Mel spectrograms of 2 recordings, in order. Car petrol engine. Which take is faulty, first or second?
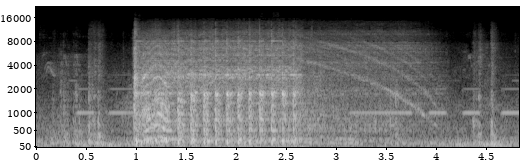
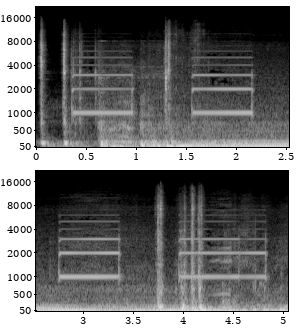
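first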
